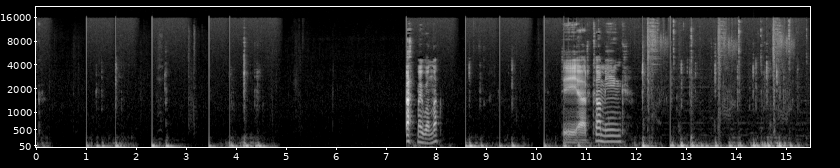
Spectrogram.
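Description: Footsteps thud on soft ground.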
